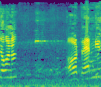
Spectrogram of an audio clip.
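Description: A man speaking in an interview, breaking off for about a second before going on. Under his voice and filling the pause is a steady low rumble of outdoor background noise, with a brief thin high tone in the pause.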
